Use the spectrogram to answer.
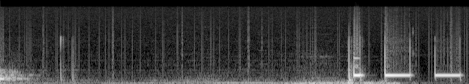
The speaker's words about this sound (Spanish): se nos cortó ahí la llamada con Luis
